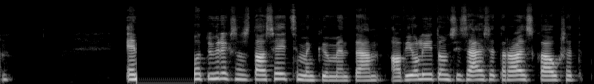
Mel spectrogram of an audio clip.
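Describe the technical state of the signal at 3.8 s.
At 3.8 s the speech signal is intact, with no technical fault audible at that moment.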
